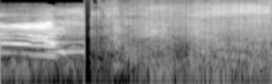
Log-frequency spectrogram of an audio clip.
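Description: Someone blows steadily into a cup of tea, making a soft, breathy rush of air that lasts over a second, preceded by a brief warbling voiced tone and a sharp click.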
